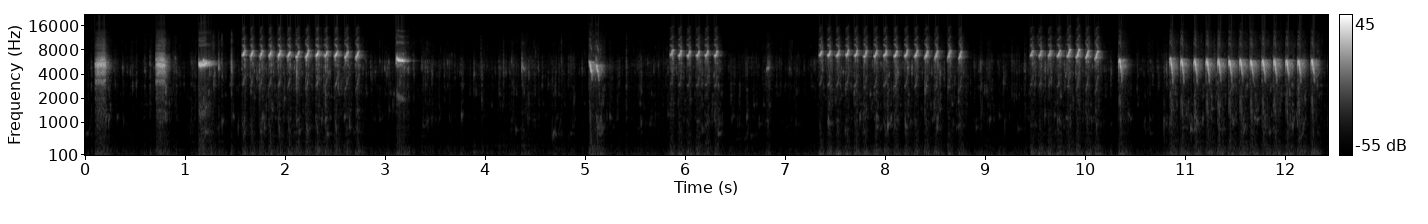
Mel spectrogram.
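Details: Sunbird, known locally as kolibri ninja, used to train songbirds. Single sharp, high chips alternate with fast, thin, buzzy trills lasting a second or more, given in repeated bursts.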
